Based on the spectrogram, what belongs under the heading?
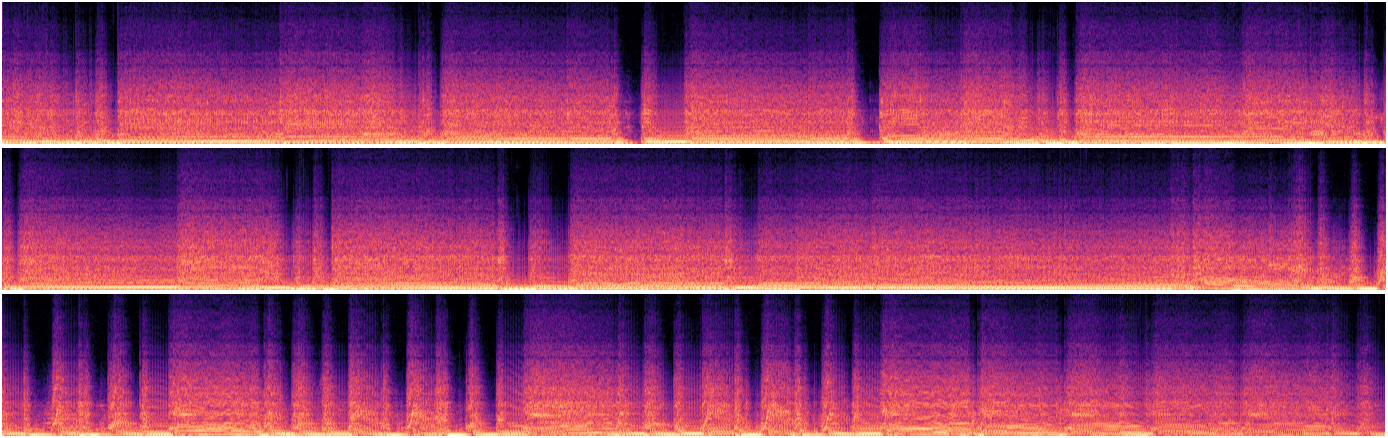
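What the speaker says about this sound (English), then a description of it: "It's a good metal, hard rock sounding guitar." An electric guitar tuned to drop D with Sentient Nazgul pickups, played through heavy metal-style distortion, chugs low riffs and sustained chords loudly and continuously for the whole stretch, with no voice over it.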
